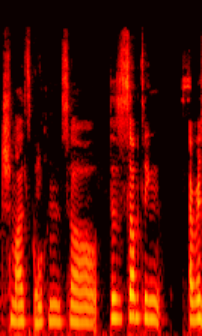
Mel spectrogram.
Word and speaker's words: Schmalzkuchen: It's called Schmalzkuchen. So this is something ever since as a kid we used to get there in Hamburg. It's pronounce this. Schmalzkuchen.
